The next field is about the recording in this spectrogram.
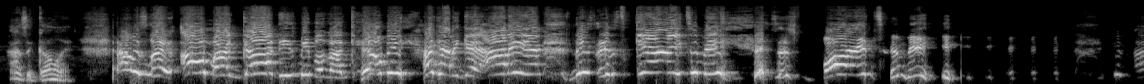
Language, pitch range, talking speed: English, 280-415 Hz, 170 wpm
